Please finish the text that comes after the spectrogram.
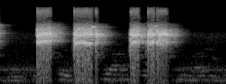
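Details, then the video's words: Caged tame black francolin calling: three loud scratchy, buzzy bursts in quick succession, the final one split into two parts, then quiet with a low background hum. "Tamed Wild Black Francolin Speaking In Cage"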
